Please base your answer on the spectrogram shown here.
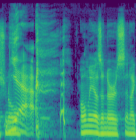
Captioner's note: giggling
